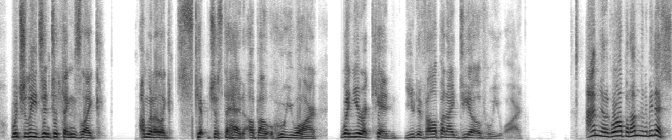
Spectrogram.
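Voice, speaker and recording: An animated man at a fairly high pitch with very wide pitch swings and a fairly quick pace, in a very clean recording with a silent background. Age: 30s. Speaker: podcast co-host. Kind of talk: casual chat.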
